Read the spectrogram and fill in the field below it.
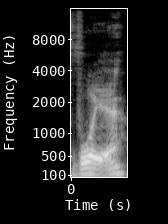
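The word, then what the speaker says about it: Voja: briefly what is it and how do you pronounce it uh I would go with Voya since it's named after vo Anish um Bo Voya 4 yeah and that was that's kind of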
